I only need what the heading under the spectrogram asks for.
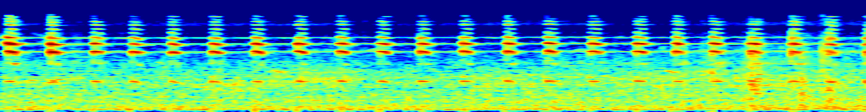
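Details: Grey-headed lapwing calling, recorded to lure birds for trapping; a quieter series of short, shrill, regularly repeated notes at a brisk pace, over faint background hiss and hum.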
